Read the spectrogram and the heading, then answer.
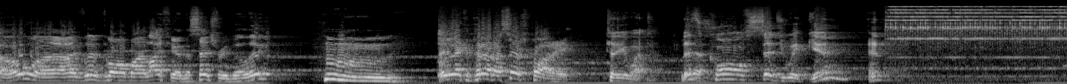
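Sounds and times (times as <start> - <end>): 
speech: 0.8 - 9.2
telephone ringing: 8.8 - 10.6.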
